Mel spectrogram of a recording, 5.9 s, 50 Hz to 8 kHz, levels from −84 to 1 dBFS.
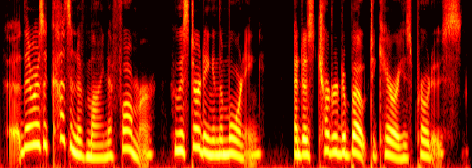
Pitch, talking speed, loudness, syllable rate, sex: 235 Hz, 235 wpm, -17 LUFS, 6.6 syllables/s, female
